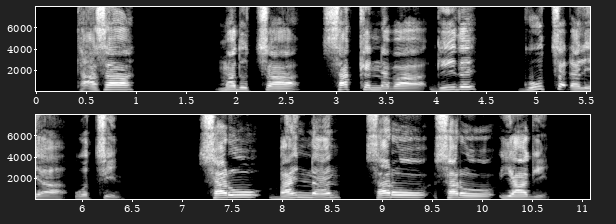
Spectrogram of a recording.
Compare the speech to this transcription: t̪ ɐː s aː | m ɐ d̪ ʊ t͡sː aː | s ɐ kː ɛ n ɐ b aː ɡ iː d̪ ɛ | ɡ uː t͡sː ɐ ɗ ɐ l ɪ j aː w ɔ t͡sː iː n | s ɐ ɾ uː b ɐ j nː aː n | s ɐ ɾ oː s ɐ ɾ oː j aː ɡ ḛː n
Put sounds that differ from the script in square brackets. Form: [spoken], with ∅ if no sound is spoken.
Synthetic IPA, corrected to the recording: t̪ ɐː s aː | m ɐ d̪ ʊ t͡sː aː | s ɐ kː ɛ [nː] ɐ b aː ɡ iː d̪ ɛ | ɡ uː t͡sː ɐ ɗ ɐ l ɪ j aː w ɔ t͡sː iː n | s ɐ ɾ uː b ɐ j nː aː n | s ɐ ɾ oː s ɐ ɾ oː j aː ɡ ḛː n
